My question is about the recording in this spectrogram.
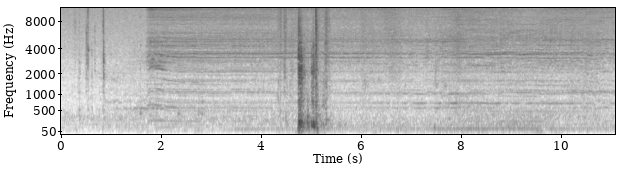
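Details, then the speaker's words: Desktop PC makes a steady whir with faintly wavering tone only while Windows is loading, stopping once boot finishes; seems to come more from the front than the back; computer bought around mid-August; unidentified whirring noise during boot. "it only does it while Windows is loading it just got done with the windows thingy now it's stopped"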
